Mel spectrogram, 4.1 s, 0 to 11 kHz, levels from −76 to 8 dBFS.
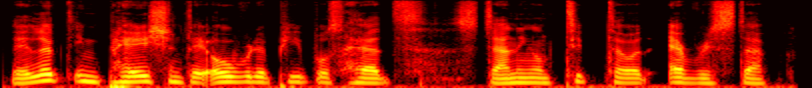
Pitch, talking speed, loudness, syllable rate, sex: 145 Hz, 205 wpm, -18 LUFS, 6.3 syllables/s, male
